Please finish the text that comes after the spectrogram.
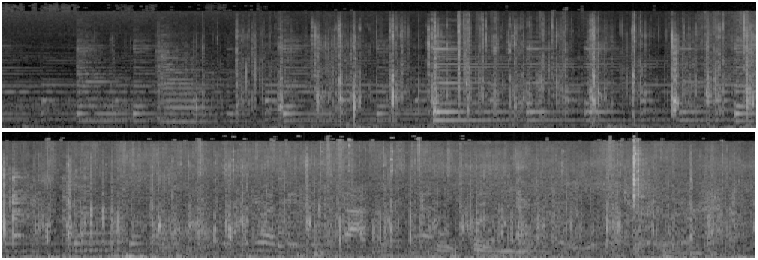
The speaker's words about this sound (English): load saddles and horses into the trailer and get ready to go. They talk quietly, organizing, deciding which horses to bring.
